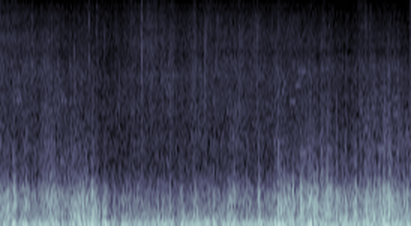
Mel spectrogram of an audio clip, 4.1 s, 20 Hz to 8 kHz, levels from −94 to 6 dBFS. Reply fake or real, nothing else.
real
